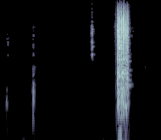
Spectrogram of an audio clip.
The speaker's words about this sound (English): I bumped my glass against my beer, and this beer has a textured can.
